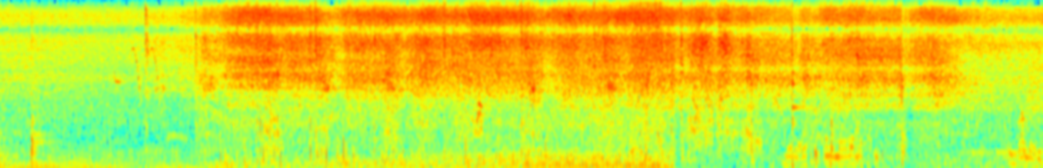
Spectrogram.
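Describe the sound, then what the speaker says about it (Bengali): Potatoes are added to spice paste and stirred in a pan for an egg curry, with a loud, close rumbling sizzle and scraping in the first two-thirds, then quieter clatter while someone talks. "এবার দিয়ে দেব আলু আলু দিয়ে আর একটু কষে নেব"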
